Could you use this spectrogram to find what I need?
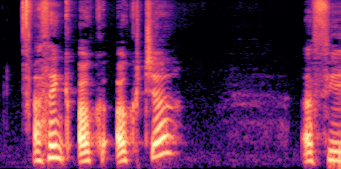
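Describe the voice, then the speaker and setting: The sound is dry and close with no echo, on a very clean recording with a silent background. A woman speaks in an Australian accent at a fairly slow pace. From Adelaide, South Australia. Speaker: filmmaker and composer. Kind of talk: interview. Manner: hesitant with many fillers.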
